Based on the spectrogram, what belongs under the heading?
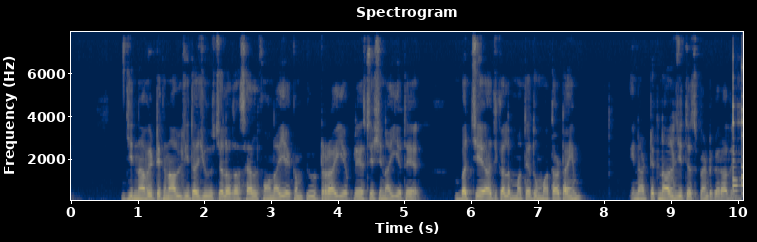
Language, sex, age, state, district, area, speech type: Dogri, male, 30-45, Jammu and Kashmir, Jammu, urban, spontaneous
